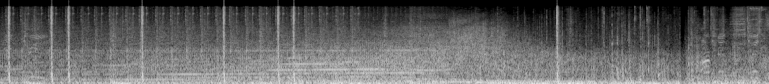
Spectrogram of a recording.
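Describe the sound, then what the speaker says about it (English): Bombing run explosions in Call of Duty: WWII on the Shipment 1944 map, a dense, loud barrage of booms and crackling blasts over a droning aircraft roar, with game voice callouts mixed in. "Quick-set bombing mission."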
